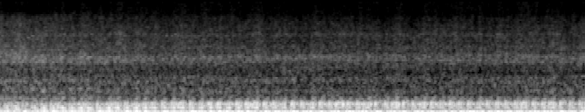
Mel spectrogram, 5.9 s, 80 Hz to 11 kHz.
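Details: Carbureted Honda CBR600F3 with carb jets cleaned, choke just off and not fully warm, idle screw set toward the 1200 rpm spec: low, uneven, hunting lumpy idle; carburetor synchronization is suspected next, not confirmed.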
